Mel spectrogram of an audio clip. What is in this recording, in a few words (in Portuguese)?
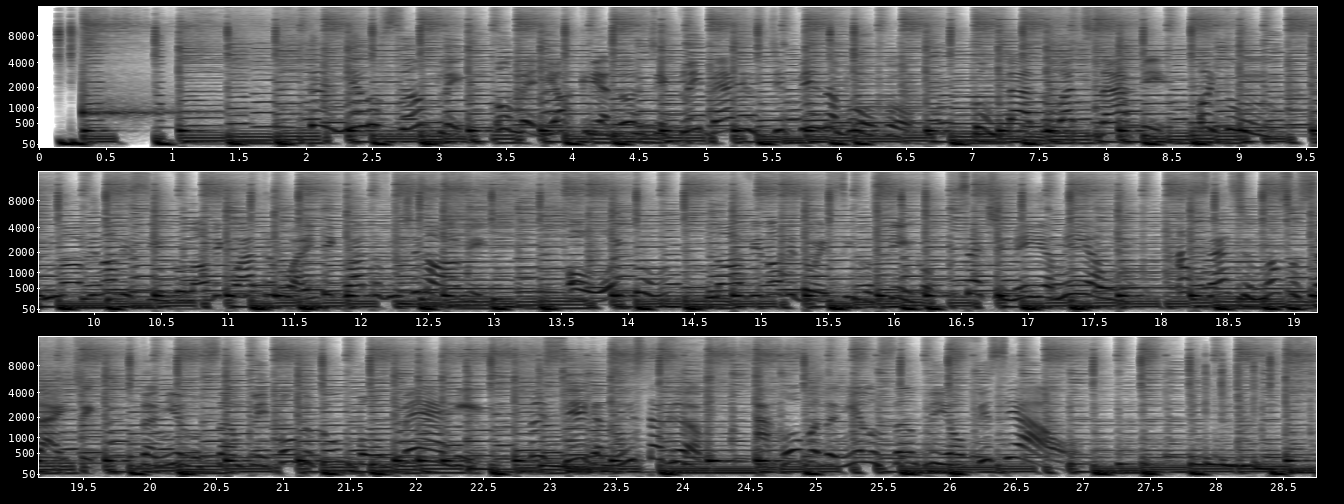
Xote Vanerao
